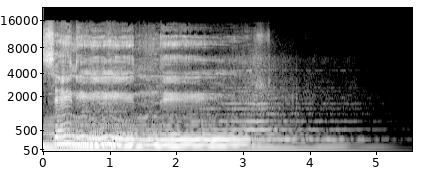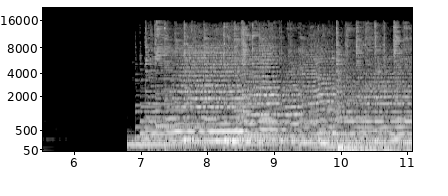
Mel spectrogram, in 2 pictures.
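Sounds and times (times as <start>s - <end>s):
man singing long note: 0.0s - 4.2s
sustained backing chords: 0.0s - 5.6s, 7.1s - 11.0s.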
